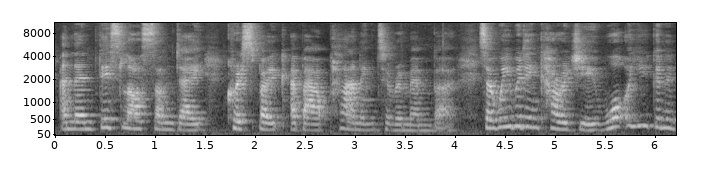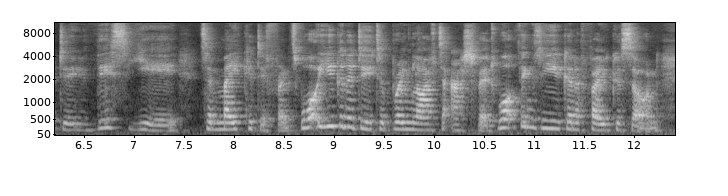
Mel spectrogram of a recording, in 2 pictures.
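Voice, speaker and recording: Creaky-voiced Englishwoman giving church news. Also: medium pitch, lively intonation, moderate pace, hardly any pauses. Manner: earnest, encouraging. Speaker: church newsreel co-host. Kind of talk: informal church news update with appeals. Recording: echoey room sound.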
